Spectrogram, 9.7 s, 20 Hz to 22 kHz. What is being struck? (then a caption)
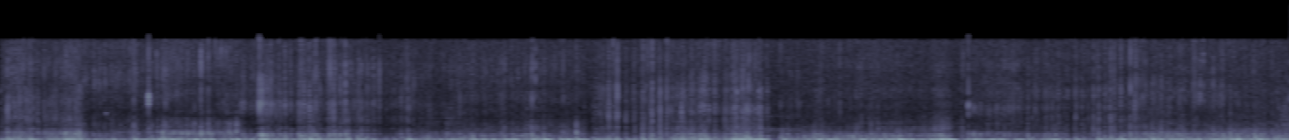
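Foam microphone windscreen. Long fingernails of both hands scratch a black foam microphone windscreen. The result is a continuous, dense, muffled scraping rumble with a steady low hum near 250 Hz and almost no bright content. The level stays fairly even throughout, with brief dips.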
